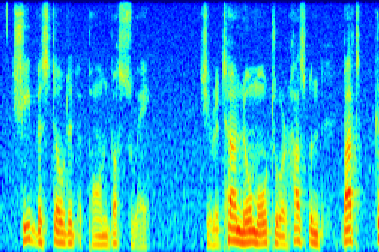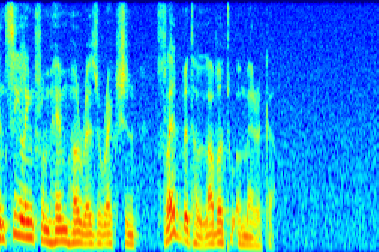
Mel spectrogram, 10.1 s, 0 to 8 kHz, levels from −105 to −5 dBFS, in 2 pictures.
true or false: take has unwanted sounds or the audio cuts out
false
